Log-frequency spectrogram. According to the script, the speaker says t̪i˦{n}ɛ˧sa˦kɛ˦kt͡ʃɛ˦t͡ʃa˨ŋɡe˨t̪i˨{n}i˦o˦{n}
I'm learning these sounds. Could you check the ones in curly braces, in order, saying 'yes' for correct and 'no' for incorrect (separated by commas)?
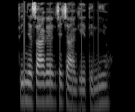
no, yes, no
